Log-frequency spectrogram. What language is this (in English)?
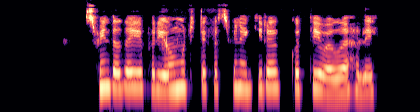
Pashto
